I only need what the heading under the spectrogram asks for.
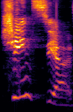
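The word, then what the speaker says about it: Cinzia: It's an Italian name. Okay. And you say it chinsia.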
